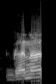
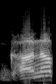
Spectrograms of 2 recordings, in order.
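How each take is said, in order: First: The first vowel is short. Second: The first vowel is long. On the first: The speaker calls it wrong. "घना नहीं" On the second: The speaker calls it right. "घाना पक्षी विहार"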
